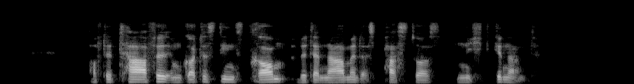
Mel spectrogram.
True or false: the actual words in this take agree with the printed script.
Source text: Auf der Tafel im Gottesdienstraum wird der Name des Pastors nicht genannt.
true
